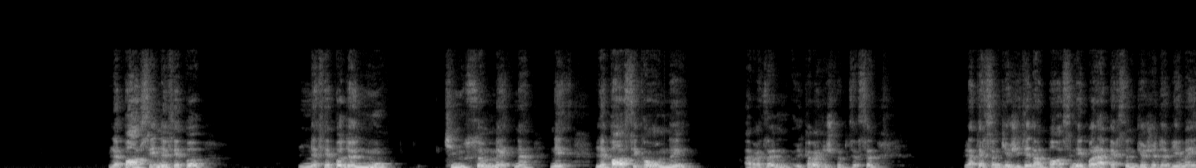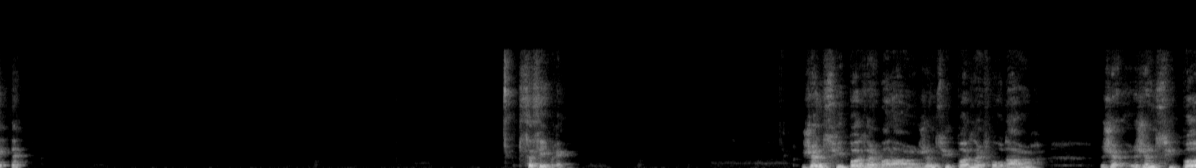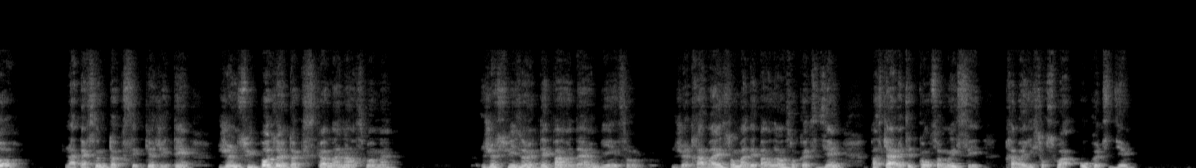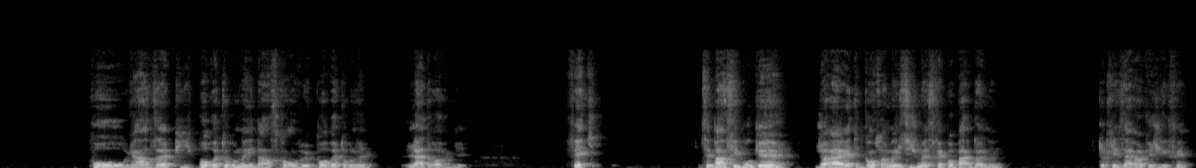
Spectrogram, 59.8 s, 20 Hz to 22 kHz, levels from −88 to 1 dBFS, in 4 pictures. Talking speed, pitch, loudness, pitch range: 135 wpm, 170 Hz, -27 LUFS, 155-195 Hz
